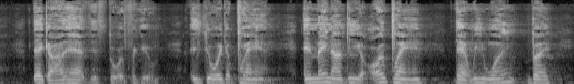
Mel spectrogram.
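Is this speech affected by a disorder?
Yes: spastic quadriplegic cerebral palsy; neurological muscle stiffness limiting arm and leg mobility, diagnosed at 6 months, wheelchair user.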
